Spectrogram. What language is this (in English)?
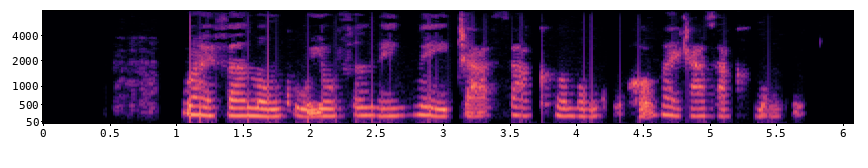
Chinese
